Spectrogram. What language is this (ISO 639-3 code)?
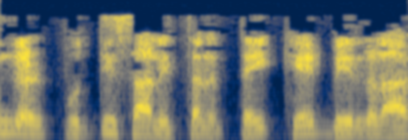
tam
